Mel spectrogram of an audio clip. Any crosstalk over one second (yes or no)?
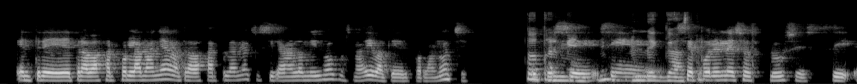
yes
